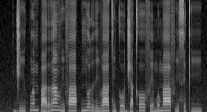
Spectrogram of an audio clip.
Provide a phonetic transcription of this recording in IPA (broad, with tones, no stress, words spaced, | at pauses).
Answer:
d͡ʒiː˨kʷã˦mpaː˨r ã˦vĩ˨fa˦ | ɲo˦ri˨βaː˦tĩ˨ koː˨d͡ʒa˨kʰoː˦ fe˨mo˦maː˦ fi˨sɪ˦kʼiː˦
